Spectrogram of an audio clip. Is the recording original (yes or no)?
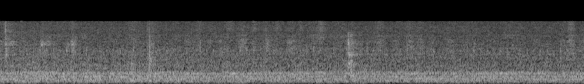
yes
